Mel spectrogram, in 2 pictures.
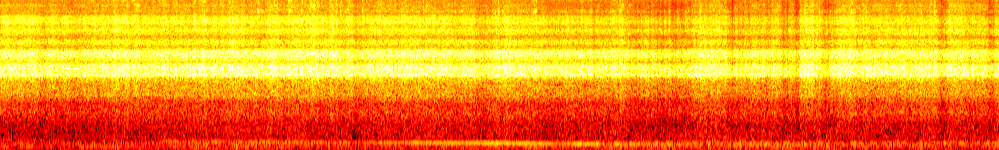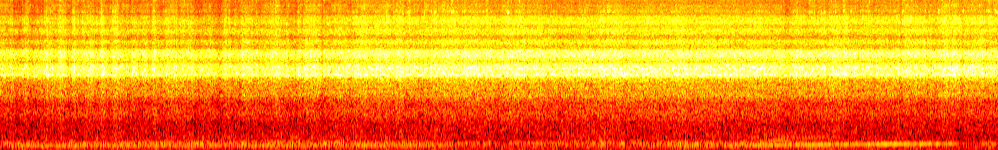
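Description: Car engine running at speed on track, its pitch climbing, dropping and climbing again with throttle and gear changes, under a steady rush of wind noise.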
